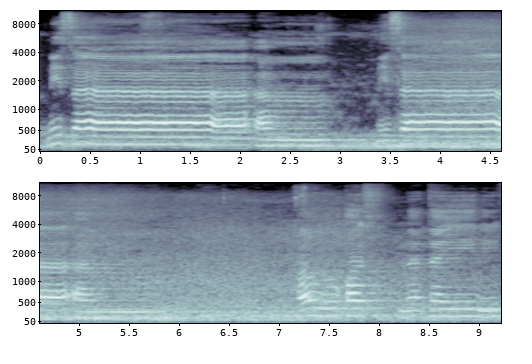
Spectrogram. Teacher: Ketika membaca an-nya itu sudah posisi makhraj huruf fa, gigi atas dan bibir bawah. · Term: ikhfa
